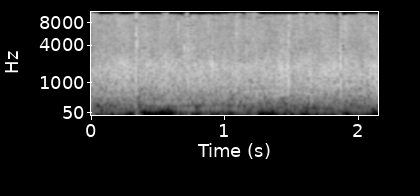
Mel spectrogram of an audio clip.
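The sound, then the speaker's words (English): A church audience claps hands in praise. The applause is dense and lively, with a steady wash of clapping and a few sharper claps standing out throughout. “Give him a real good hand clap of praise if you love him.”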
